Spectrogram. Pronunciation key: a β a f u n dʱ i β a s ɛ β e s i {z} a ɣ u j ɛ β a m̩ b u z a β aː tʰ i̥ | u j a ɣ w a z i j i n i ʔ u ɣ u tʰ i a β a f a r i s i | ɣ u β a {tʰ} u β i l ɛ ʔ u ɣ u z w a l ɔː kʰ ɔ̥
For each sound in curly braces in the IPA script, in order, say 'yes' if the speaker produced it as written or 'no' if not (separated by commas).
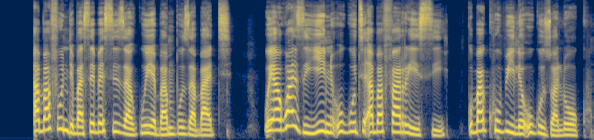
yes, no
